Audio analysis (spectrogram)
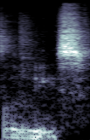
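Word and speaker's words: Luis: For whatever reason, I guess nobody decided to check the voice actor's pronunciation, but it's not Lewis, it's Louise.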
